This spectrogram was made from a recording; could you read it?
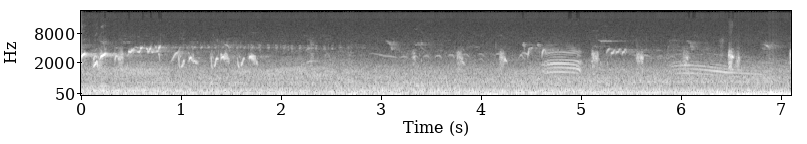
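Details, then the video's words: Australian reed warbler singing among reeds and long grasses at the water's edge of the lagoons in Morgan Conservation Park, eastern bank of the River Murray, South Australia: quick varied chattering phrases with rich rising notes, over a low rumble. "Inhabiting the water's edge, where it finds protection amongst the long grasses and reeds, is a bird which will be heard long before it is seen, the Australian reed warbler."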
